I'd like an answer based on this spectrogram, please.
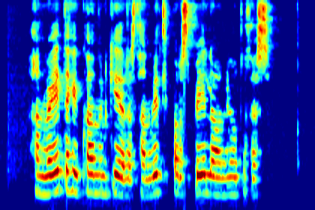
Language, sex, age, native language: Icelandic, female, 30-39, Icelandic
